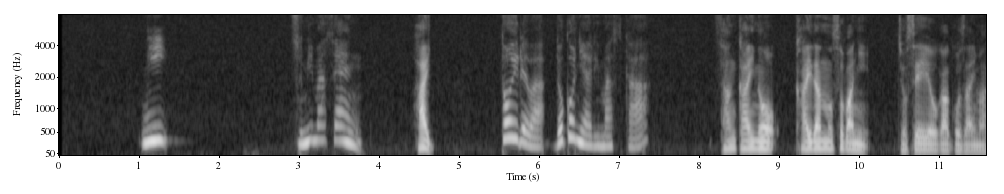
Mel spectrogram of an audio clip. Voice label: Conversation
